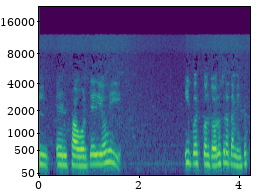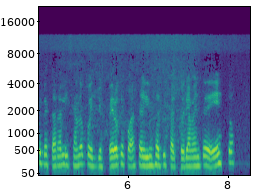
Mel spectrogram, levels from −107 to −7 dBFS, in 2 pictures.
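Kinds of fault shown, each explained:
Noise suppressor artifacts: per-band, frame-by-frame cuts of about 20 dB lower the room noise between phrases, while it rises under speech, not a gate.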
